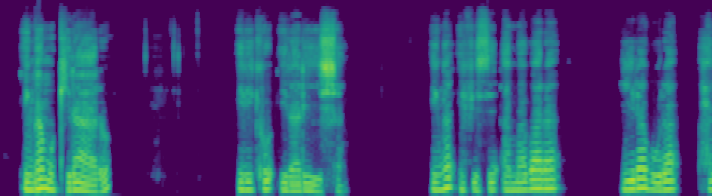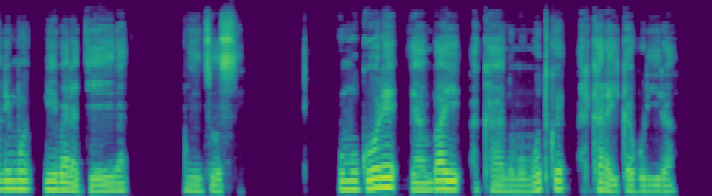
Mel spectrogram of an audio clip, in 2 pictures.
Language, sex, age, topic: Rundi, male, 18-24, agriculture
